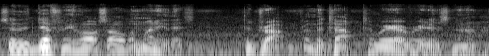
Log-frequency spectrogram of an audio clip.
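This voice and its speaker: With an American accent, a man speaks at a fairly low pitch with ordinary pitch variation, and audible room echo is present. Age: 70s. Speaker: video blogger on the economy. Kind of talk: casual monologue.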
